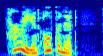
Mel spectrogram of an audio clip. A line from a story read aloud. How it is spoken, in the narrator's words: Karen urged excitedly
